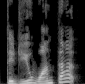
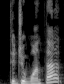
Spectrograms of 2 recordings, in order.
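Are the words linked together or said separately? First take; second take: separately; linked. First: Each word is said clearly and separately. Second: The words run together and link. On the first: "la pronuncio bien y claramente" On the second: "juntando o enlazando las letras"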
